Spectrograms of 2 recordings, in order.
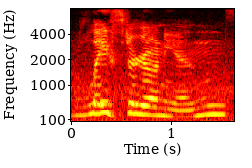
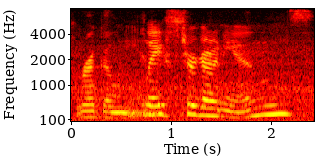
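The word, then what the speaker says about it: Laestrygonians: lester go late or lace dragonians that's how you lace dragonians there we go it's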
